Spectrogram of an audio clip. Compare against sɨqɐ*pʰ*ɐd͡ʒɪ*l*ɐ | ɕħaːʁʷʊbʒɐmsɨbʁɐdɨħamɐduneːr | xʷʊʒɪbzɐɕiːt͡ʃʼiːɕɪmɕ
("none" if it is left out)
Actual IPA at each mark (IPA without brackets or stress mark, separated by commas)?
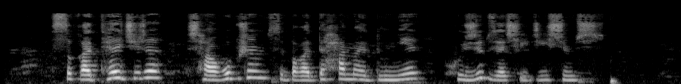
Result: tʰ, r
